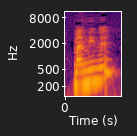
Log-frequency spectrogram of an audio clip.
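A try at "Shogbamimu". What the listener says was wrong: You just missed the B. Try again.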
